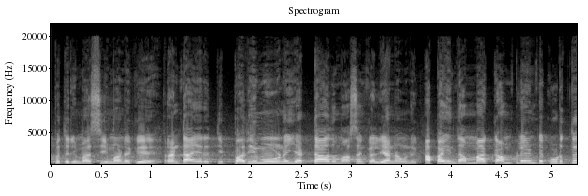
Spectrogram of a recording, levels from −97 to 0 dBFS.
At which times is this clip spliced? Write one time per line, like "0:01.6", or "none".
0:01.1
0:03.6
